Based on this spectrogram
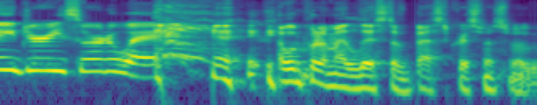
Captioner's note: laughs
